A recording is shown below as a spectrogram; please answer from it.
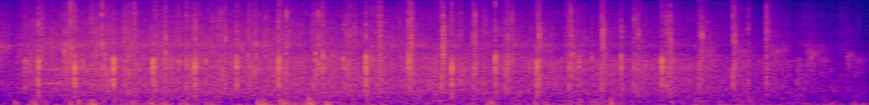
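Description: Dense, sustained applause from an audience at a West Lauderdale High School senior awards night, honoring the graduating class. Many hands clap steadily for nearly nine seconds and fade slightly at the end.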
